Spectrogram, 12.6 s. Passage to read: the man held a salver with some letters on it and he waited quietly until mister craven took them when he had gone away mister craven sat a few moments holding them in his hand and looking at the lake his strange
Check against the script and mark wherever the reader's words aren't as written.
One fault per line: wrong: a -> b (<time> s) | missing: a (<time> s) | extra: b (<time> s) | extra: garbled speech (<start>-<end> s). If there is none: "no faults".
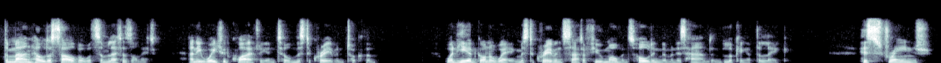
no faults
